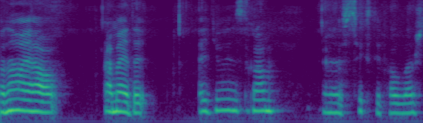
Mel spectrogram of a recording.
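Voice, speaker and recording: The voice is dark, mellow and somewhat breathy, delivered at a moderate pace in a monotone, flat intonation. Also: woman. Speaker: mukbang and burping YouTuber. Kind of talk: casual chat while eating and drinking. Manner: hesitant, filler-heavy.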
